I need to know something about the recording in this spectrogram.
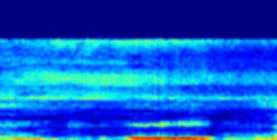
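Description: A man whimpering in pain through the hand over his mouth, two falling wails, over the steady buzz of a tattoo machine.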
